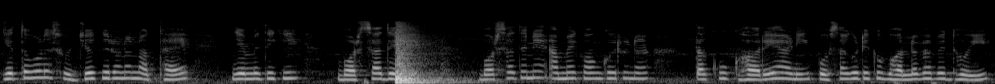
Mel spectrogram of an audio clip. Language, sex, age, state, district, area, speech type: Odia, female, 18-30, Odisha, Cuttack, urban, spontaneous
